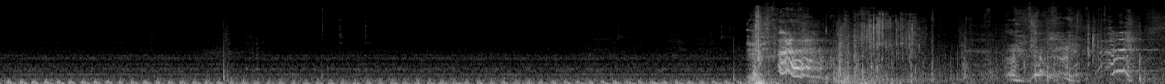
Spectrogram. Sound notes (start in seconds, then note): 7.5 both grunt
